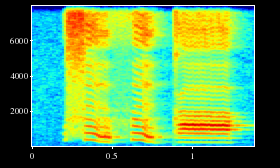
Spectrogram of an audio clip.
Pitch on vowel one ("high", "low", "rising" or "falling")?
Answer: falling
